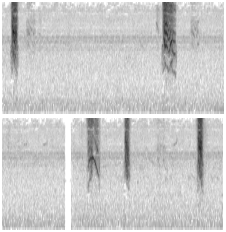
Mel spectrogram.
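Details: Female double-collared seedeater calling, a call meant to make the male sing: five short, sharp, very high chips at irregular intervals over nine seconds. One chip is slurred downward. A steady faint high whine runs behind.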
